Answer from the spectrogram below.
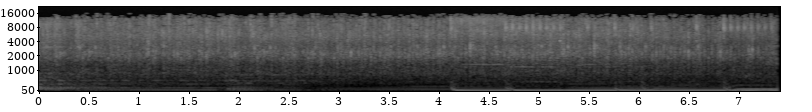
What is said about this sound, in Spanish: Órale, la ovación fue larga para una amiga que ya nos ha acompañado en ocasiones anteriores.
